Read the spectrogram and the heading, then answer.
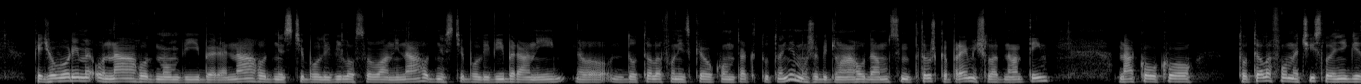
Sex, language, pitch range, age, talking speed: male, Slovak, 115-130 Hz, 30-49, 135 wpm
